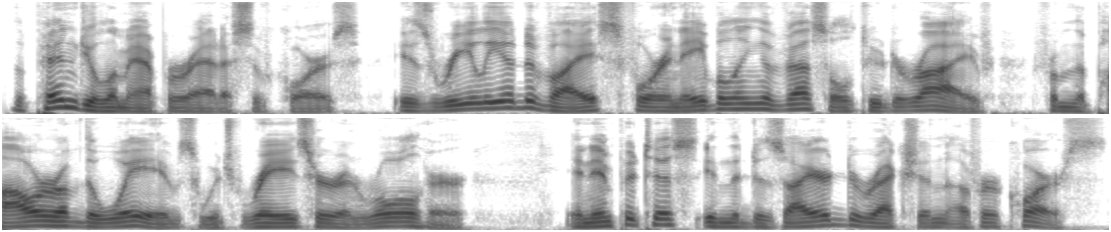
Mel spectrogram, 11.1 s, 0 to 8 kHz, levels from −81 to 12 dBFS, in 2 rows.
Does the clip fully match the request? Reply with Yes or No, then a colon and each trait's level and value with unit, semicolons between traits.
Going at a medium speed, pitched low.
Yes: average, 195 wpm; low, 105 Hz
